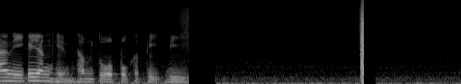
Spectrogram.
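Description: The radio link from an analogue FM wireless microphone fades twice, and each time the receiver's squelch shuts the output off: a wireless microphone squelch dropout. From 1.71 to 2.24 s the speech gives way to a brief surge of hiss, then a hole of near silence lasting about 0.27 s before the voice comes back. From 3.57 to 3.76 s the same pattern recurs, with a shorter mute of about 0.13 s.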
